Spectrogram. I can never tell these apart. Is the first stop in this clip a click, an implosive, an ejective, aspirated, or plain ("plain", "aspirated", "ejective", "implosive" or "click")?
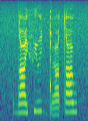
plain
